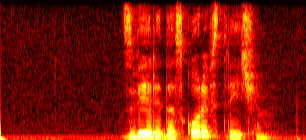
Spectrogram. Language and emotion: Russian, neutral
